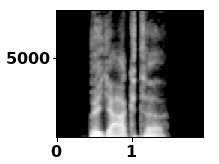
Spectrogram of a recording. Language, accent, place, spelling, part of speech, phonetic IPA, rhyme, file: German, Germany, Berlin, bejagte, adjective / verb, [bəˈjaːktə], -aːktə, De-bejagte.ogg
- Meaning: inflection of bejagen: 1. first/third-person singular preterite 2. first/third-person singular subjunctive II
